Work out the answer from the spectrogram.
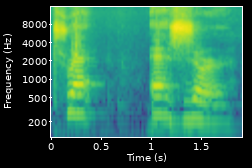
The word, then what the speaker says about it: treasure: a sound so I say trure the E is silent in this word so I say treasure Tre J it's not Trier you know it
